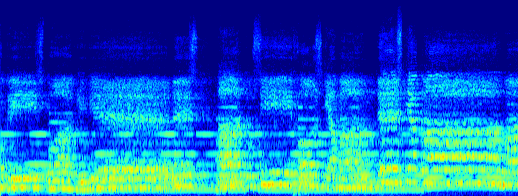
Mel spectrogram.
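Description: Background music: a choir singing a religious hymn over a long-held low note, which changes pitch near the end.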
